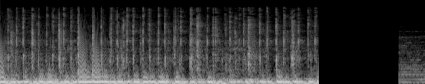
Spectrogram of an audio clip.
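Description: A comedic meme sound effect for an overloaded computer: a steady low mechanical hum with fast rattling clicks, like a machine straining. It cuts off abruptly about three seconds in.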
